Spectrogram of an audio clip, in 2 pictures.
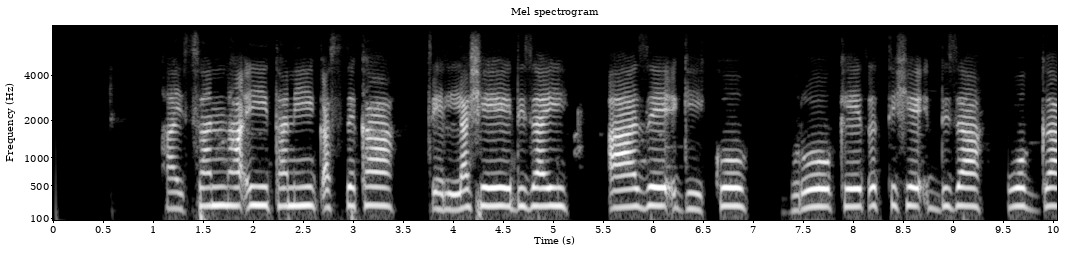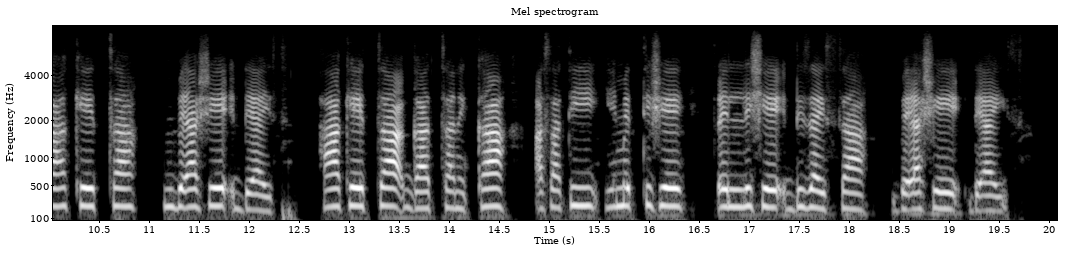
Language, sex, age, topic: Gamo, female, 25-35, government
